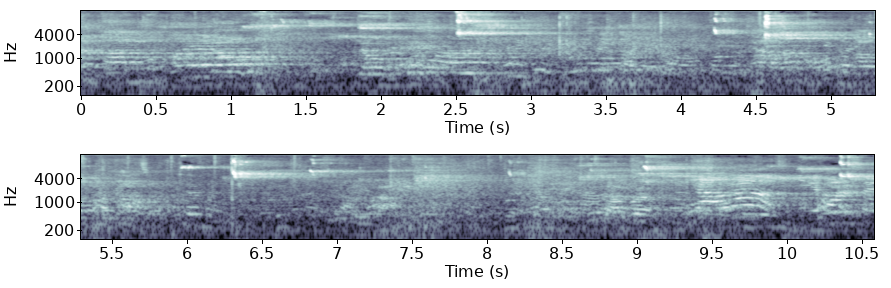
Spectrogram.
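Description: Basketball game on a hardwood court: the ball bouncing on the floor, short high sneaker squeaks and players' voices calling out, all echoing in a large sports hall.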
